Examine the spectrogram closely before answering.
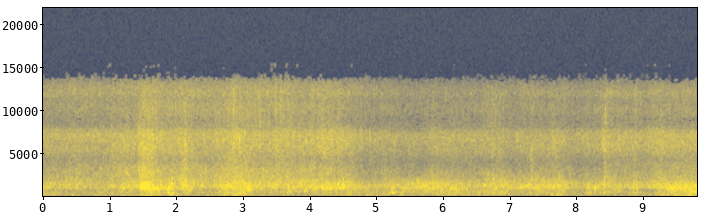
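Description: Small waves washing gently onto a sandy beach: a soft, steady hiss of surf that swells slightly every few seconds.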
